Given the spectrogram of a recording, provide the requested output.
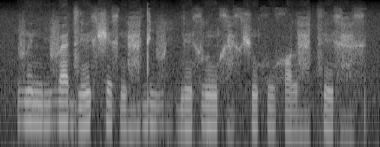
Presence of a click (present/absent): absent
